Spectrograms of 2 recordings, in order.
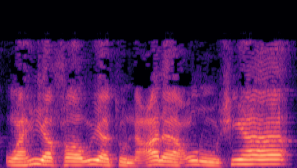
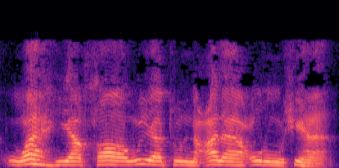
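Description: First: Said in the usual way. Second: "وهي" said wahya, with the ha vowelless; silent vowel on ha. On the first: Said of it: "قرأ الدوري بإسكان الهاء". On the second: Shown as a demonstration. Teacher showing al-Duri's reading, unvowelled ha in "وهي". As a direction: close the ha in "وهي" straight onto the ya. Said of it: "قرأ الدوري بإسكان الهاء هكذا".

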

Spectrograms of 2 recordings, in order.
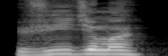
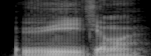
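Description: First: High, lively heroine's ВИДИМО; high-pitched retort. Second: Low, soft, sour Видимо; sour echo. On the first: Alzhana answering Lali's doubts, high-pitched retort. Heroine snaps back in argument. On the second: Lali repeating Alzhana's word, sour. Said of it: "скривился Лали". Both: A narrator's reading.

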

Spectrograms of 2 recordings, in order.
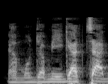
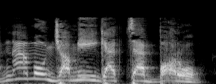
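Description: First: Said in the usual way. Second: High, furious repeat of "nem mondja még egyszer"; mayor losing his temper at Kapa; angry outburst. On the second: A narrator's reading. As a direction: explode on "mondja" the second time.

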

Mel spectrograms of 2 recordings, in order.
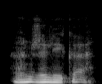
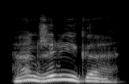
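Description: First: Understated, lower-pitched rasp; hoarse croak. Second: Raised, high-pitched call of a name; desperate cry. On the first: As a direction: croak the name on waking from horror. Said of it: "прохрипел я вслух". (хрипло, пониженным голосом) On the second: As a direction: cry out to someone being dragged away. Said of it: "Я издал нечеловеческий вопль". (отчаянный крик) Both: A narrator's reading.

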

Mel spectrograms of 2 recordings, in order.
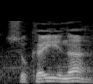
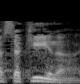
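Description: First: سكينة said as sukeina, diminutive form; diminutive pronunciation. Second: سكينة said as sekina, like calm; old mispronunciation. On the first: Sheikh correcting the name: سكينة as sukeina. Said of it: "بالتصغير الشهابي". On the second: Recalling his student mistake: سكينة as sekina. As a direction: say سكينة as sakina, the word for tranquility. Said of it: "كنت أنطق بها سكينة". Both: Shown as a demonstration.

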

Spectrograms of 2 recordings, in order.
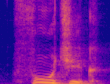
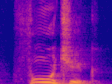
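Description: First: Sharp high yell of a name. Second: High yell of the name again. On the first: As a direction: scream the name in alarm. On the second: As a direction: call out the name in alarm. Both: Acted. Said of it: "заорал радист".

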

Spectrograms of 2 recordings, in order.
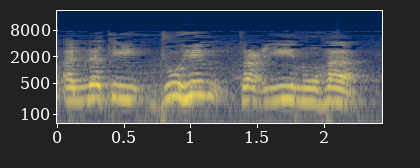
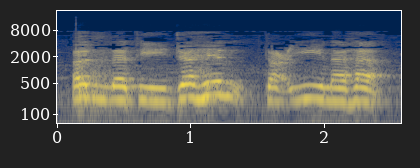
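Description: First: جهل said as juhila, u on the j and i on the h; passive reading juhila. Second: جهل said as jahila, open a on the j and i on the h; active reading jahila. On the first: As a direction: read جهل as passive, damma on the jim and kasra on the ha. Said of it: "يجوز أن يقرأ مبنيا للمفعول". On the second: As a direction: read جهل with fatha on the jim and kasra on the ha, slowly. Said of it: "ويجوز أن يقرأ بفتح الجيم جهل وكسر الهاء مبنيا للفاعل". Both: Shown as a demonstration.

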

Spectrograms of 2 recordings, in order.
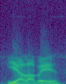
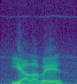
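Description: The two takes are said the same way.

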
